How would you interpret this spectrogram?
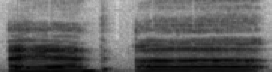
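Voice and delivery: ordinary delivery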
